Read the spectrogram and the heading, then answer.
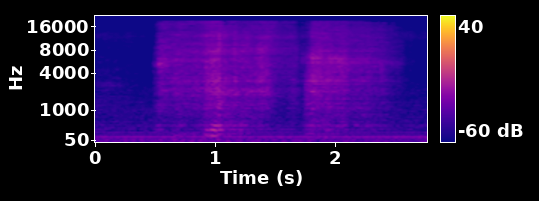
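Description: Someone with a stuffy nose blows their nose at home in two long, breathy, hissing blasts, the first slightly longer, with a brief pause between them and no talking over a low steady hum.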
